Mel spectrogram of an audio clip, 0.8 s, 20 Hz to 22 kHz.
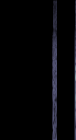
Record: {"three_cough_length": "0.8 s", "three_cough_amplitude": 16, "three_cough_signal_mean_std_ratio": 0.1, "survey_phase": "beta (2021-08-13 to 2022-03-07)", "age": "65+", "gender": "Female", "wearing_mask": "No", "symptom_headache": true, "smoker_status": "Ex-smoker", "respiratory_condition_asthma": false, "respiratory_condition_other": false, "recruitment_source": "REACT", "submission_delay": "2 days", "covid_test_result": "Negative", "covid_test_method": "RT-qPCR", "influenza_a_test_result": "Negative", "influenza_b_test_result": "Negative"}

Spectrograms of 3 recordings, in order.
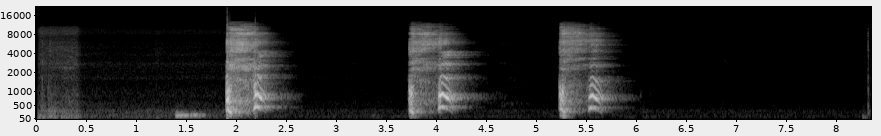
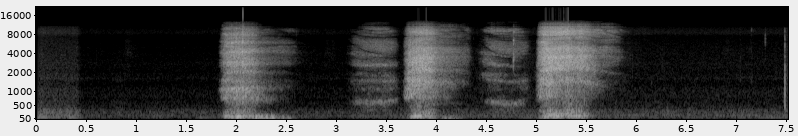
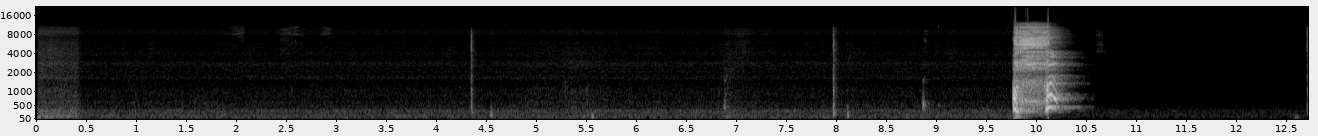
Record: {"three_cough_length": "8.4 s", "three_cough_amplitude": 26028, "three_cough_signal_mean_std_ratio": 0.3, "exhalation_length": "7.5 s", "exhalation_amplitude": 26028, "exhalation_signal_mean_std_ratio": 0.37, "cough_length": "12.7 s", "cough_amplitude": 26027, "cough_signal_mean_std_ratio": 0.17, "survey_phase": "beta (2021-08-13 to 2022-03-07)", "age": "45-64", "gender": "Female", "wearing_mask": "No", "symptom_none": true, "smoker_status": "Never smoked", "respiratory_condition_asthma": false, "respiratory_condition_other": false, "recruitment_source": "REACT", "submission_delay": "3 days", "covid_test_result": "Negative", "covid_test_method": "RT-qPCR", "influenza_a_test_result": "Unknown/Void", "influenza_b_test_result": "Unknown/Void"}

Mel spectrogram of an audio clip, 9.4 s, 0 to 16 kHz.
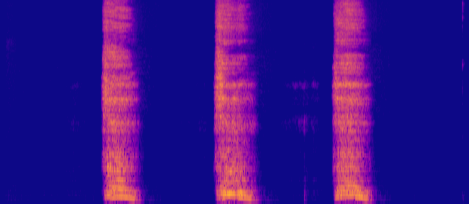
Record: {"exhalation_length": "9.4 s", "exhalation_amplitude": 30741, "exhalation_signal_mean_std_ratio": 0.39, "survey_phase": "alpha (2021-03-01 to 2021-08-12)", "age": "65+", "gender": "Male", "wearing_mask": "No", "symptom_none": true, "smoker_status": "Ex-smoker", "respiratory_condition_asthma": false, "respiratory_condition_other": false, "recruitment_source": "REACT", "submission_delay": "1 day", "covid_test_result": "Negative", "covid_test_method": "RT-qPCR"}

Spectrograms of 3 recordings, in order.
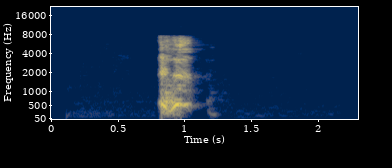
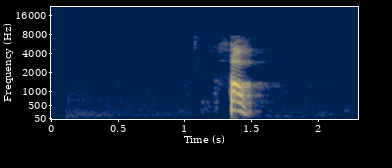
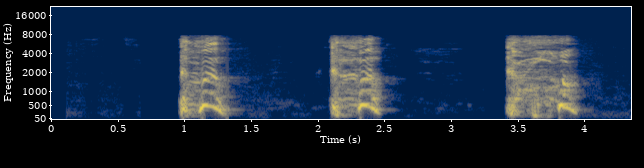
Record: {"cough_length": "2.3 s", "cough_amplitude": 29244, "cough_signal_mean_std_ratio": 0.24, "exhalation_length": "2.3 s", "exhalation_amplitude": 32620, "exhalation_signal_mean_std_ratio": 0.17, "three_cough_length": "4.4 s", "three_cough_amplitude": 31491, "three_cough_signal_mean_std_ratio": 0.39, "survey_phase": "beta (2021-08-13 to 2022-03-07)", "age": "45-64", "gender": "Female", "wearing_mask": "No", "symptom_headache": true, "smoker_status": "Ex-smoker", "respiratory_condition_asthma": false, "respiratory_condition_other": false, "recruitment_source": "REACT", "submission_delay": "1 day", "covid_test_result": "Negative", "covid_test_method": "RT-qPCR", "influenza_a_test_result": "Unknown/Void", "influenza_b_test_result": "Unknown/Void"}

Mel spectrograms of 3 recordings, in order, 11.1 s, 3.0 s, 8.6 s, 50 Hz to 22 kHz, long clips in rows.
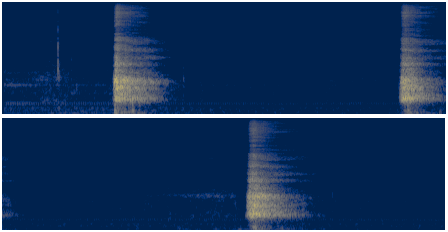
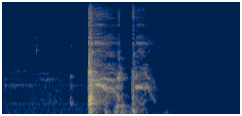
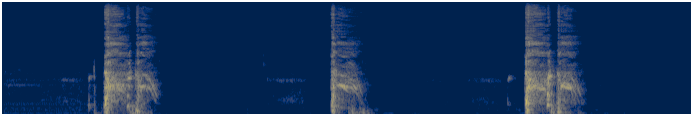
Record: {"exhalation_length": "11.1 s", "exhalation_amplitude": 32766, "exhalation_signal_mean_std_ratio": 0.25, "cough_length": "3.0 s", "cough_amplitude": 32766, "cough_signal_mean_std_ratio": 0.26, "three_cough_length": "8.6 s", "three_cough_amplitude": 32768, "three_cough_signal_mean_std_ratio": 0.29, "survey_phase": "beta (2021-08-13 to 2022-03-07)", "age": "18-44", "gender": "Male", "wearing_mask": "No", "symptom_none": true, "symptom_onset": "4 days", "smoker_status": "Never smoked", "respiratory_condition_asthma": true, "respiratory_condition_other": false, "recruitment_source": "REACT", "submission_delay": "2 days", "covid_test_result": "Negative", "covid_test_method": "RT-qPCR"}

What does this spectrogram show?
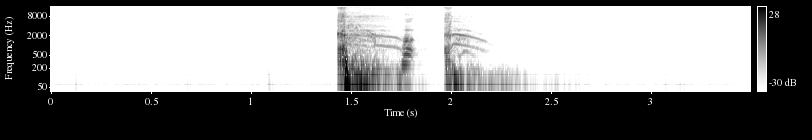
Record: {"cough_length": "3.5 s", "cough_amplitude": 21904, "cough_signal_mean_std_ratio": 0.24, "survey_phase": "beta (2021-08-13 to 2022-03-07)", "age": "18-44", "gender": "Female", "wearing_mask": "No", "symptom_none": true, "smoker_status": "Never smoked", "respiratory_condition_asthma": false, "respiratory_condition_other": false, "recruitment_source": "REACT", "submission_delay": "2 days", "covid_test_result": "Negative", "covid_test_method": "RT-qPCR"}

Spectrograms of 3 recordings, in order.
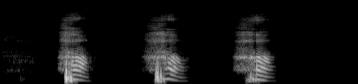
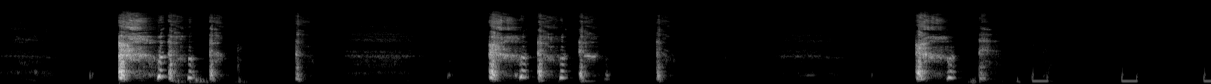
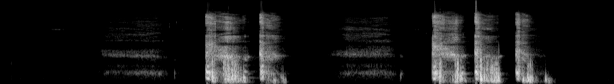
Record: {"exhalation_length": "3.6 s", "exhalation_amplitude": 29797, "exhalation_signal_mean_std_ratio": 0.33, "three_cough_length": "12.1 s", "three_cough_amplitude": 30647, "three_cough_signal_mean_std_ratio": 0.25, "cough_length": "6.1 s", "cough_amplitude": 32768, "cough_signal_mean_std_ratio": 0.34, "survey_phase": "alpha (2021-03-01 to 2021-08-12)", "age": "18-44", "gender": "Female", "wearing_mask": "No", "symptom_cough_any": true, "symptom_new_continuous_cough": true, "symptom_fatigue": true, "symptom_fever_high_temperature": true, "symptom_headache": true, "symptom_change_to_sense_of_smell_or_taste": true, "symptom_onset": "4 days", "smoker_status": "Never smoked", "respiratory_condition_asthma": false, "respiratory_condition_other": false, "recruitment_source": "Test and Trace", "submission_delay": "1 day", "covid_test_result": "Positive", "covid_test_method": "RT-qPCR", "covid_ct_value": 15.5, "covid_ct_gene": "ORF1ab gene", "covid_ct_mean": 16.1, "covid_viral_load": "5400000 copies/ml", "covid_viral_load_category": "High viral load (>1M copies/ml)"}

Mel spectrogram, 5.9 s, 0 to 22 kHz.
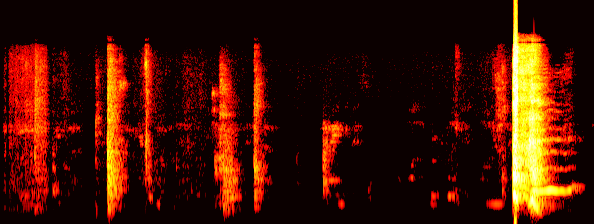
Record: {"cough_length": "5.9 s", "cough_amplitude": 29204, "cough_signal_mean_std_ratio": 0.18, "survey_phase": "beta (2021-08-13 to 2022-03-07)", "age": "18-44", "gender": "Female", "wearing_mask": "Yes", "symptom_none": true, "smoker_status": "Ex-smoker", "respiratory_condition_asthma": false, "respiratory_condition_other": false, "recruitment_source": "REACT", "submission_delay": "0 days", "covid_test_result": "Negative", "covid_test_method": "RT-qPCR", "influenza_a_test_result": "Negative", "influenza_b_test_result": "Negative"}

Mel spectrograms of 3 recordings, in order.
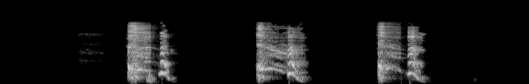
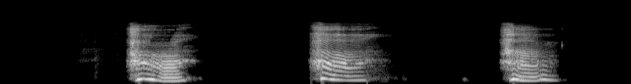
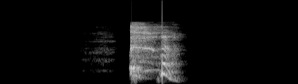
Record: {"three_cough_length": "5.3 s", "three_cough_amplitude": 32767, "three_cough_signal_mean_std_ratio": 0.35, "exhalation_length": "6.3 s", "exhalation_amplitude": 31160, "exhalation_signal_mean_std_ratio": 0.4, "cough_length": "3.0 s", "cough_amplitude": 32768, "cough_signal_mean_std_ratio": 0.3, "survey_phase": "beta (2021-08-13 to 2022-03-07)", "age": "45-64", "gender": "Female", "wearing_mask": "No", "symptom_none": true, "smoker_status": "Never smoked", "respiratory_condition_asthma": false, "respiratory_condition_other": false, "recruitment_source": "REACT", "submission_delay": "2 days", "covid_test_result": "Negative", "covid_test_method": "RT-qPCR", "influenza_a_test_result": "Negative", "influenza_b_test_result": "Negative"}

